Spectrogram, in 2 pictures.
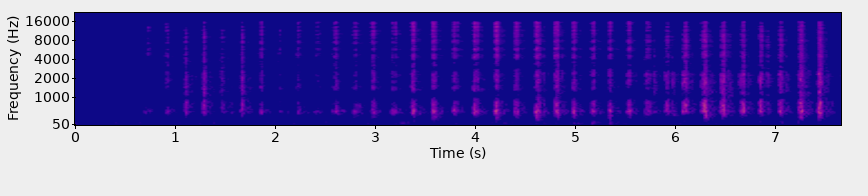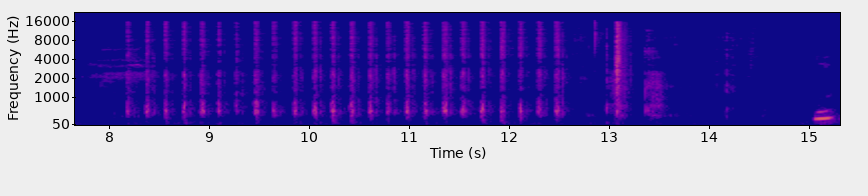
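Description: Felting needle stabbing rapidly and repeatedly through wool into a foam pad: faint, even pokes about five or six a second, in two runs with a short break about halfway, and a brief rustle of the wool near the end.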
